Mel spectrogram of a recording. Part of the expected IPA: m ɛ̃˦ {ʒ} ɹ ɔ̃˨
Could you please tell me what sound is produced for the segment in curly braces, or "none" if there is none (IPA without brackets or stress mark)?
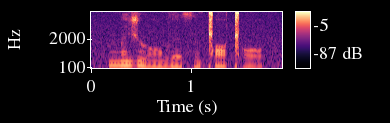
ʒ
